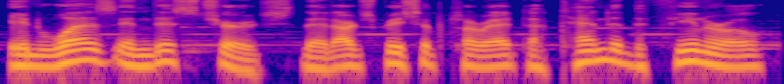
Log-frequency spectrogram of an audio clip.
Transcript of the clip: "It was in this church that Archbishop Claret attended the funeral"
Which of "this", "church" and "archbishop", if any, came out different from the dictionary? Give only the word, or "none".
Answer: none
